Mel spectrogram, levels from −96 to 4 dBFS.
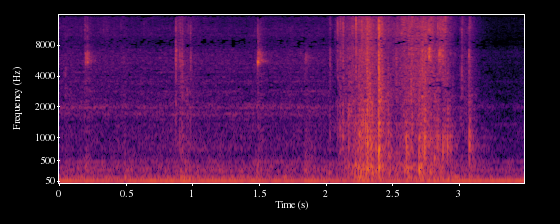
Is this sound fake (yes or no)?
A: no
